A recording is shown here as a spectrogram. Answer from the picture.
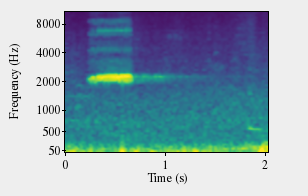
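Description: Rugby referee's whistle: one short, clear blast about a quarter second in, fading out before a second in.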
